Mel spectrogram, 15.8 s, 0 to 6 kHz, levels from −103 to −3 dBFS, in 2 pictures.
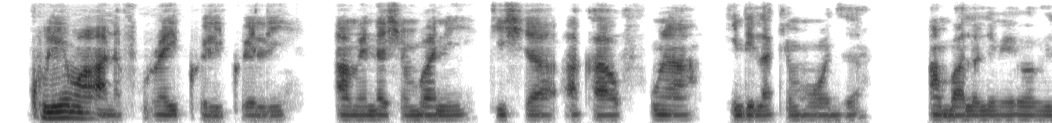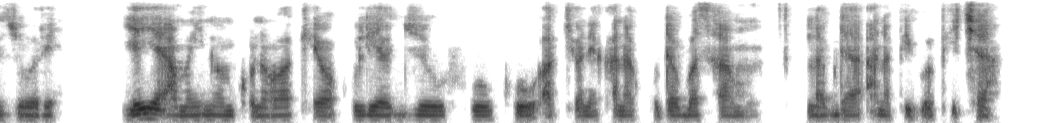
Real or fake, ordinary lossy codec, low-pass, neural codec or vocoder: fake; Opus, 64 kbps; 5.4 kHz; vocoder, 24 kHz, 100 mel bands, Vocos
